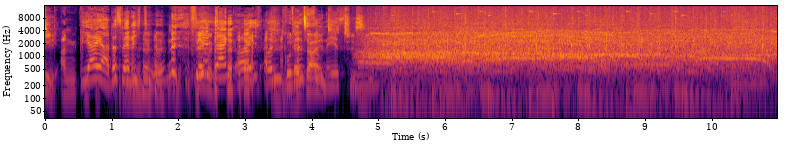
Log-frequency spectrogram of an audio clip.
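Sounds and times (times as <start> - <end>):
speech: 0.0 - 6.2
crowd cheering and clapping: 4.7 - 10.9
whoops and shouts: 4.8 - 10.9.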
